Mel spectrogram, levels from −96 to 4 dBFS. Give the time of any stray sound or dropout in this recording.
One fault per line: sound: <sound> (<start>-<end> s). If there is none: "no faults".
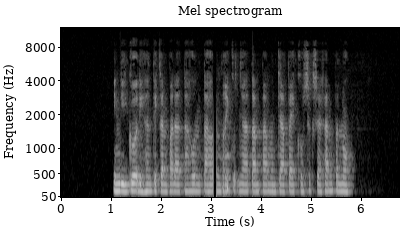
sound: dropout (3.0-3.1 s)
